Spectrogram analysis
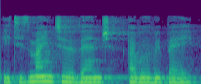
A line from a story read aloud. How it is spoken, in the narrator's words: says the Lord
